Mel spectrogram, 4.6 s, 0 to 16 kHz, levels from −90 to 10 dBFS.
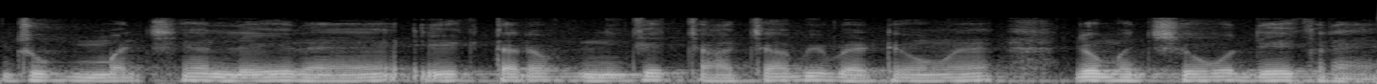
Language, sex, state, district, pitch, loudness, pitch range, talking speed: Hindi, male, Uttar Pradesh, Jalaun, 110 Hz, -23 LUFS, 100-115 Hz, 250 wpm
